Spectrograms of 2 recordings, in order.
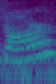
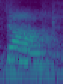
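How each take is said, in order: First: The R sound at the end is held. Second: The R sound at the end is dropped. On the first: The speaker calls it wrong. "are we going to go star and hold the er sound? No" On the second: The speaker calls it right. "The r's are going to be completely gone"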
